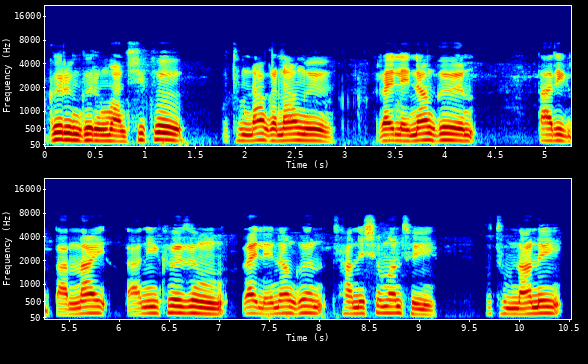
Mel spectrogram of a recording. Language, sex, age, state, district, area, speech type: Bodo, female, 60+, Assam, Baksa, rural, spontaneous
